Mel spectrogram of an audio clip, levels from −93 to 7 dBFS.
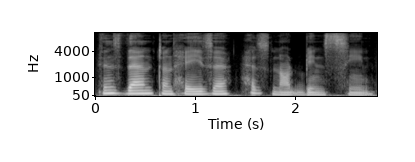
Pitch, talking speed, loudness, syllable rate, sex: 125 Hz, 170 wpm, -20 LUFS, 4.5 syllables/s, male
